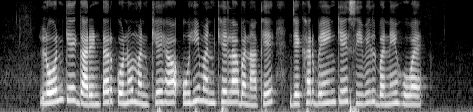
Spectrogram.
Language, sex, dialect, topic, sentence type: Chhattisgarhi, female, Western/Budati/Khatahi, banking, statement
